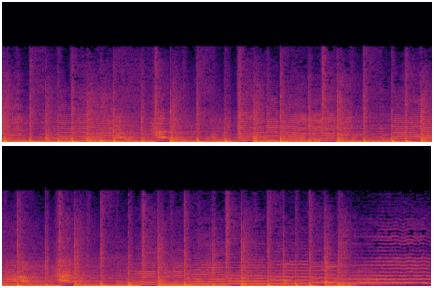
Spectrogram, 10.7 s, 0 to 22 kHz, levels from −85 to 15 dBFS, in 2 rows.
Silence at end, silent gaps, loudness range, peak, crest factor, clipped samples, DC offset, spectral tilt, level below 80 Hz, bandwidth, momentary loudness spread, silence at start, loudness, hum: 0 s; none; 1 LU; -2 dBFS; 14 dB; under 0.1%; under 0.1%; -5 dB/octave; -20 dBFS; 15.5 kHz; 2 LU; 0 s; -16 LUFS; none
